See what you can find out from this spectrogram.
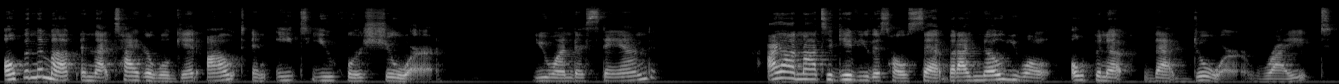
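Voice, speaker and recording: A woman voicing a gruff, boastful, bullying man in a storybook, with a folksy, mocking swagger. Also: fairly low pitch, lively intonation, takes it slowly, a little mellow. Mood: bossy.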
